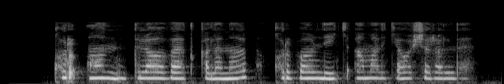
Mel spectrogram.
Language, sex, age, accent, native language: Uzbek, female, 18-24, Navoiy, Uzbek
